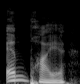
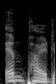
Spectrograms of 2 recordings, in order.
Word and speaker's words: empire: 也就这里所讲的，他将要退休的，will retire from the empire that made him Hong Kong's richest man。要从那个让他成为香港首富的帝国中退休，Empire 帝国，注意发音哈，这个 Empire 这个 a 啊发的是一个介于 a 和 e 之间的一个半开合的音，Empire。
